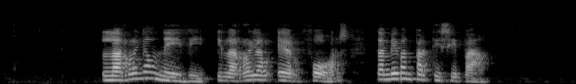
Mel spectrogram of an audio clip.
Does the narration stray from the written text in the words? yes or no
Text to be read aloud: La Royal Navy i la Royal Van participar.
yes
